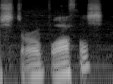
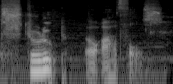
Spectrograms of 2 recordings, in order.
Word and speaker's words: stroopwafel: So when you and Jack talk, have you mentioned that you have stroopwafels?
